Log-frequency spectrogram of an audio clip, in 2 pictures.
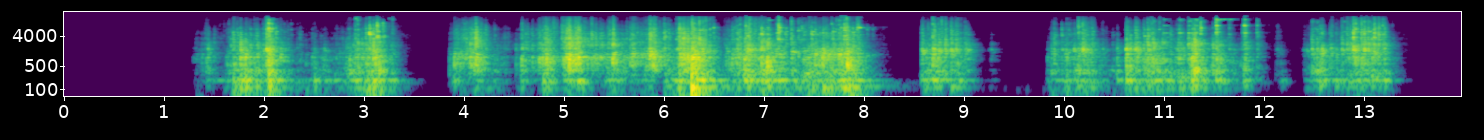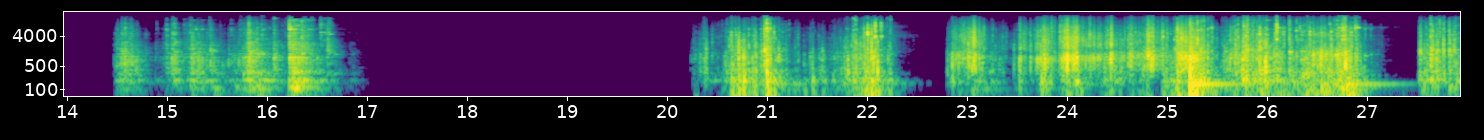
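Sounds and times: tools clinking in metal toolbox: 20.6 - 27.9.

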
